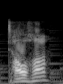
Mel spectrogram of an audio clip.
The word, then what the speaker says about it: Talha: I mean, everyone pronounces it differently. Like, it's actually Talha.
